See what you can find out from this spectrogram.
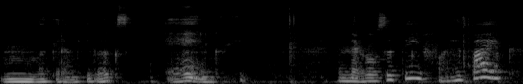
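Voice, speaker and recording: A woman's voice: sits low, very animated, darkish tone, slight background noise. A woman teacher reading a picture book aloud to children, stopping to ask questions and explain things in simple words. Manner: instructive, pausing to question and explain simply to young listeners.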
